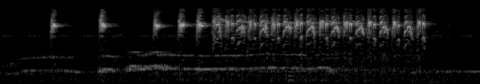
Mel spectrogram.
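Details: Oriental magpie-robin in vigorous song: a few spaced sharp high notes over a sustained low whistle, then a fast run of rapid, scratchy high notes lasting nearly two seconds.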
